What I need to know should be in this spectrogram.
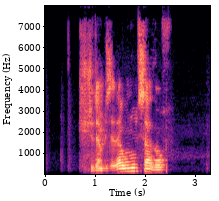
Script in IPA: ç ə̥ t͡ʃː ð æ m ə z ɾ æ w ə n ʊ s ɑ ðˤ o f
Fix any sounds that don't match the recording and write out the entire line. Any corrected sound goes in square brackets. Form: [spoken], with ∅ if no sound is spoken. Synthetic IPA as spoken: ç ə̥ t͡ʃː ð æ m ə z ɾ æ w ə n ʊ s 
